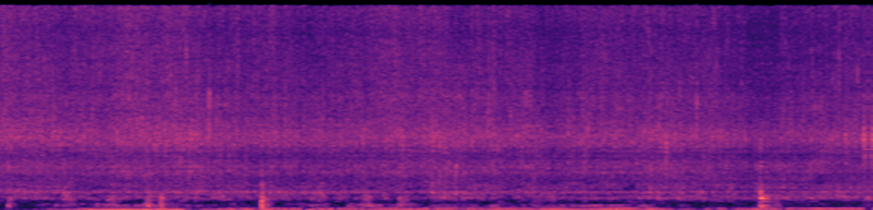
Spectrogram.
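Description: Onion, tomato and green-chilli masala sizzling in ghee in a non-stick pot as a wooden spoon stirs it, with a few light knocks of the spoon against the pot.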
